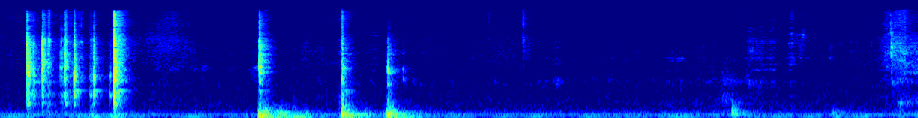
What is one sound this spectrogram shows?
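Plastic parts knock and click as they are handled.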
